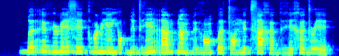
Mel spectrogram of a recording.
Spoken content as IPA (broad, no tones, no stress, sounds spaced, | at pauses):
ɡ͡b ə r ʏ ɦ y ɳ ɪ z ɪ ɡʱ ɔ̃ ɳ j ẽ j ɔ ɡ͡b ɪ dʱ ẽ r a ɳ ɡ͡b ã ɡ͡b ʏ ɦ ɔ̃ p ə t ɔ n ʏ d s a x œ ɡʱ ɪ x œ d ɹ ɪ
